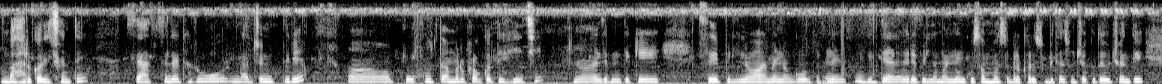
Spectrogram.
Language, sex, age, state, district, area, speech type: Odia, female, 18-30, Odisha, Rayagada, rural, spontaneous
